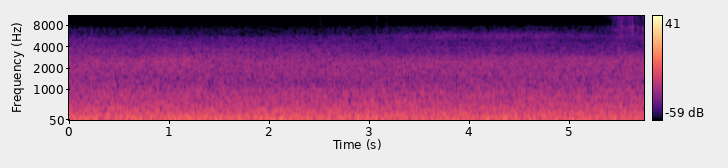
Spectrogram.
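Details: Steady broadband roar like wind or surf fills the recording, with no animal calls heard.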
